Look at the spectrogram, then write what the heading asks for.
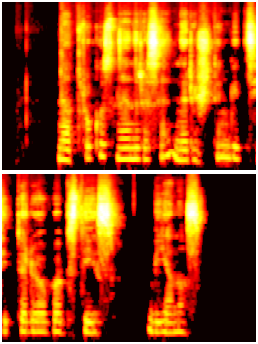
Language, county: Lithuanian, Šiauliai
